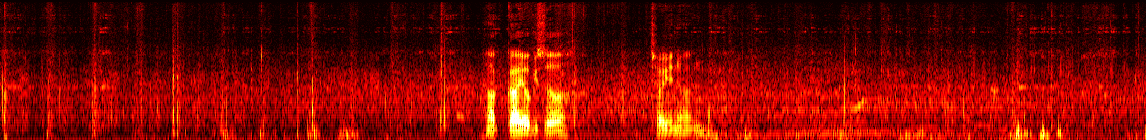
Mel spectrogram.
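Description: Footsteps swish and thud through grass.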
